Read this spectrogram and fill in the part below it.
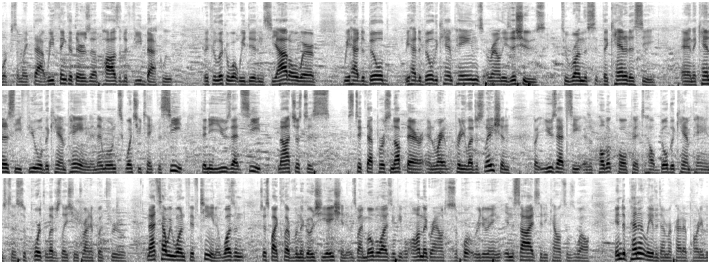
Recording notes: Live From the DNC Protests in Philly. My audio piece combines interviews with protesters and activists, sounds of the ...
